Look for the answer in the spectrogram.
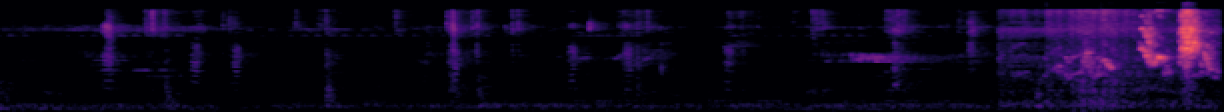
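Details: Zebra finches in a small aviary, busy carrying nesting material, give quiet clicks and rustles, then loud, nasal, honking notes near the end.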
